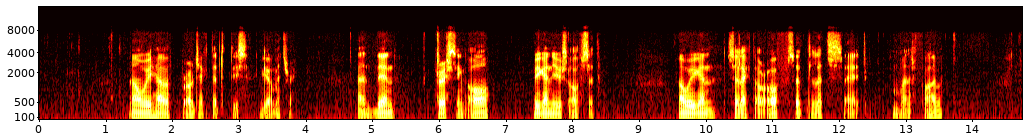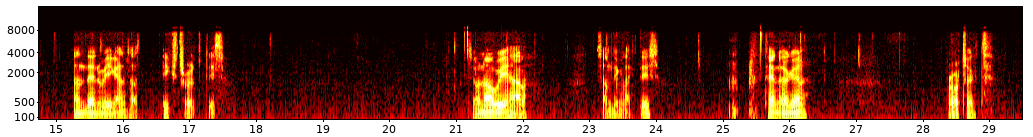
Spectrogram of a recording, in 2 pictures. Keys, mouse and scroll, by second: 2.1-2.7 scroll down 1, 2.9-3.3 scroll up 1, 4.9-5.4 scroll down 1, 5.9 o, 7.4 click, 12.7 5, 13.6 Return, 14.6 e, 15.2 click, 20.9 shift+middle click, 23.5 scroll down 2, 24.3 click, 24.6 r, 25.7 middle click, 27.0 p, 28.3 click.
